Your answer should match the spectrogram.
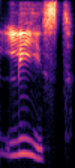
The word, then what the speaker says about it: liest: Ich lese, du liest. This is hard to pronounce. I must be honest, I totally understand, because you have the long E and then the ST sound.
